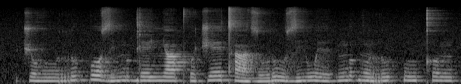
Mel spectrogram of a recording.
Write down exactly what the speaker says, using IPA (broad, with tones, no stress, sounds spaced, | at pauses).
t͡ʃ o˨ ɣ uː˨ r u˦ p o˦˨ z i˦ ŋ ʊ˦ ɡ eː˦ ɲ ã˦ pʰ ʊ˨ t͡ʃ eː˦ tʰ ã˨ z u˨˦ ɾ uː˨ z i˦ w ɪ˦ | ŋ ʊ˦ ɡ ũ˨ r u˦ k͡p uː˦ kʰ ʊ˦ ŋ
